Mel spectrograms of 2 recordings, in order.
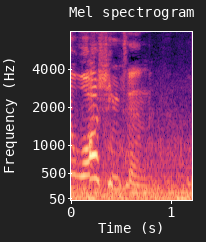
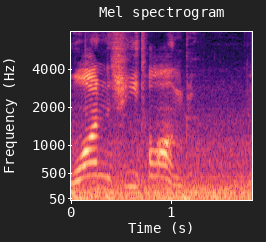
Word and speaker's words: Wan Shi Tong: I've been struggling to pronounce his name. Washington? I keep wanting to say Washington. Wan Shi Tong.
